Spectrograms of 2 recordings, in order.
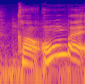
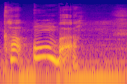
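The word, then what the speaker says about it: Kuumba: Kumba is spelled K-U-U-M-B-A. You can say Kumba.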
